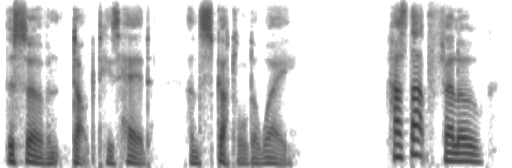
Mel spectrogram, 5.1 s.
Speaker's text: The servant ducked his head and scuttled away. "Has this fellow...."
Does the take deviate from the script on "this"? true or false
true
